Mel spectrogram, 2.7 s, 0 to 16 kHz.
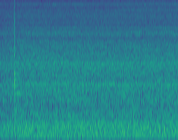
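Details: Rolair JC10 air compressor, after repairs with a new pressure switch (95 on/125 off psi), check valve and unloader solenoid: one click, then a steady airy hiss after the motor stops; owner suspects air leaking at the compressor.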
